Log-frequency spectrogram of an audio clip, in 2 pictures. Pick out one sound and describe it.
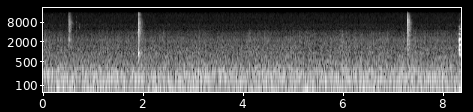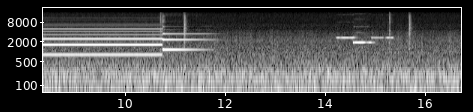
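Switches click in a train cab.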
